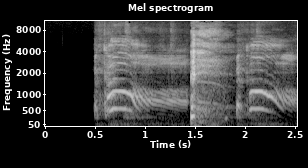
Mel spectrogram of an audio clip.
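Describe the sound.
A man vocally imitates a chicken, giving two drawn-out, strained squawks with a falling pitch, split by a short, harsh, cough-like burst in the middle.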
